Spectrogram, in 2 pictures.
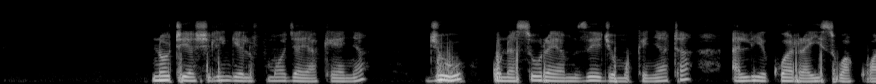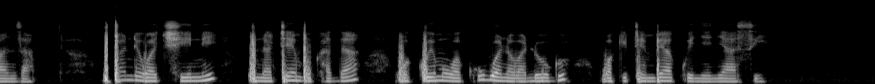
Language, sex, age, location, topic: Swahili, female, 25-35, Kisumu, finance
